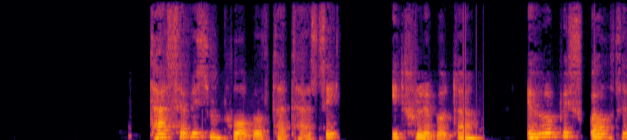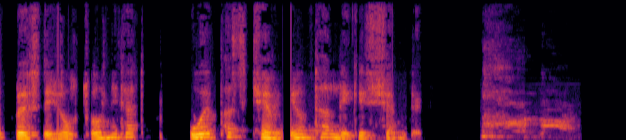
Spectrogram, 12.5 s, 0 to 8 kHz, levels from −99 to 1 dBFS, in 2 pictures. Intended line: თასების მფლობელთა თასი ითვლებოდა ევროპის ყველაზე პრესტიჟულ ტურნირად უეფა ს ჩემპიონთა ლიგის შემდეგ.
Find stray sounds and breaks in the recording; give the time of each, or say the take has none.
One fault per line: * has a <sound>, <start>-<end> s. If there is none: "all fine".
* has a dropout, 9.1-9.2 s
* has a laugh, 11.1-12.1 s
